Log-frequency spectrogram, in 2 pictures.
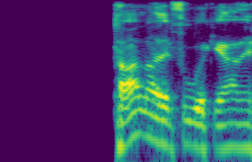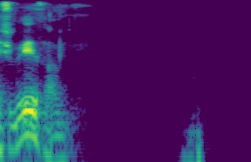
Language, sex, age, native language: Icelandic, male, 40-49, Icelandic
